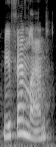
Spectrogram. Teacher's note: It's called Newfoundland and Labrador, and they both get final stress.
